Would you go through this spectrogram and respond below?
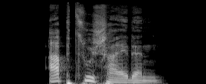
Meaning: zu-infinitive of abscheiden
- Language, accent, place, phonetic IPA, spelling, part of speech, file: German, Germany, Berlin, [ˈapt͡suˌʃaɪ̯dn̩], abzuscheiden, verb, De-abzuscheiden.ogg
